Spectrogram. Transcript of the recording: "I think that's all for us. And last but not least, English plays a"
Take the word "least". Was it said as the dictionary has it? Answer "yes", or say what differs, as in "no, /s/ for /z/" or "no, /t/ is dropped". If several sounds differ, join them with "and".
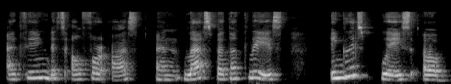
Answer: yes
